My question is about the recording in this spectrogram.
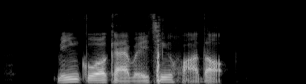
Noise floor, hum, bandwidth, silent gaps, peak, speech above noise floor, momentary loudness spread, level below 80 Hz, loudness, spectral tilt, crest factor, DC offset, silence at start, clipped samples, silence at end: -82 dBFS; none; 11.5 kHz; none; -4 dBFS; 62 dB; 8 LU; -48 dBFS; -21 LUFS; -7 dB/octave; 20 dB; under 0.1%; 0.6 s; under 0.1%; 0.85 s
